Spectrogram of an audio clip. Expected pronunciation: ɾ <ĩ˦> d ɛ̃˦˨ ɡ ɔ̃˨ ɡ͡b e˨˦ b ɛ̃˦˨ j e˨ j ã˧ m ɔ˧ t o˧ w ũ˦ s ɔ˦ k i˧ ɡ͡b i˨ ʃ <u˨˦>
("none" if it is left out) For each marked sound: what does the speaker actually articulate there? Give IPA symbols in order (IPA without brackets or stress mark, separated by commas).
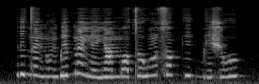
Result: i˦, u˨˦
